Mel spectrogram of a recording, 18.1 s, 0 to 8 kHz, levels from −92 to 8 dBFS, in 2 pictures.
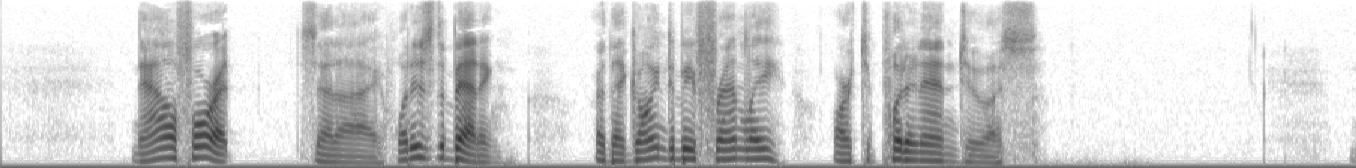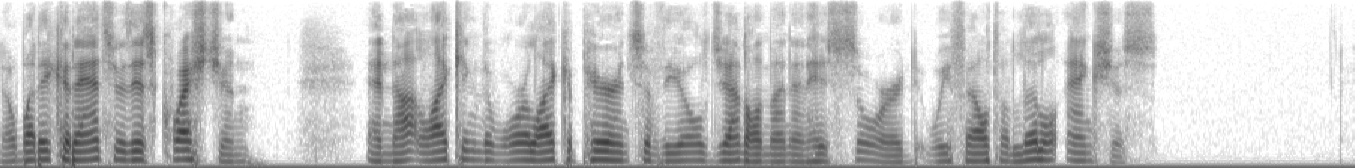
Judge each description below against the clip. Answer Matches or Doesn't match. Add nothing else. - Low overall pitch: Doesn't match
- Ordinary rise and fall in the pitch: Matches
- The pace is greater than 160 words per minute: Doesn't match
